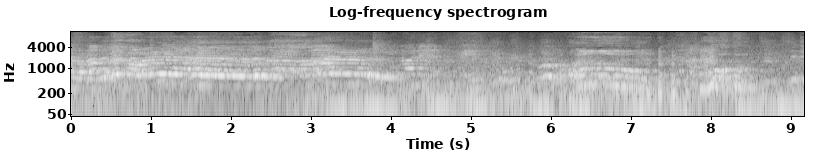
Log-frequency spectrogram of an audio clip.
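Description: Young men laugh and cheer nearby.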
